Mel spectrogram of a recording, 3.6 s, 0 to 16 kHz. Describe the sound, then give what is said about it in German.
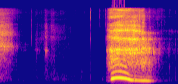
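A deep breath: a short breathy intake, then a long voiced sighing exhale that sinks in pitch as it ends. “Und dann werden wir beginnen mit 3 tiefen gemeinsamen Atemzügen.”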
